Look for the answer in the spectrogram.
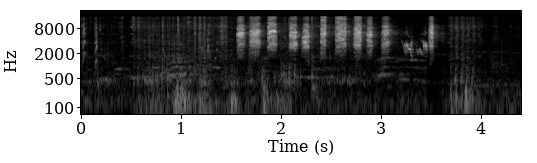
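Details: Lovebird producing a quick series of bright, rasping chirps in a steady run, preceded by low murmuring voices and followed by a few softer notes.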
